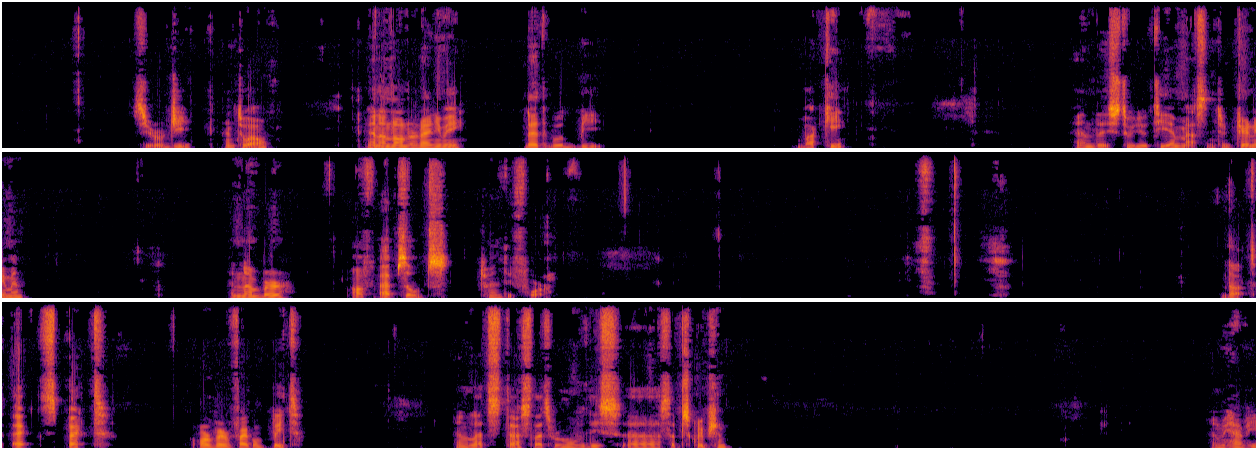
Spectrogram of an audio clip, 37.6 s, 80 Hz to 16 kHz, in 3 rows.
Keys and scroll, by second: 1.2 super+v, 4.1 ctrl+space, 4.6 Return, 6.7 super+c, 8.6 super+v, 13.0 super+c, 14.0 super+v, 27.9 Return, 30.8 super+/, 32.3 ctrl+shift+d.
